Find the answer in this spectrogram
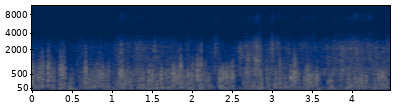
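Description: Wind buffeting the microphone of a fast-moving camera, with irregular knocks and crackles from riding over a rough dirt trail.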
